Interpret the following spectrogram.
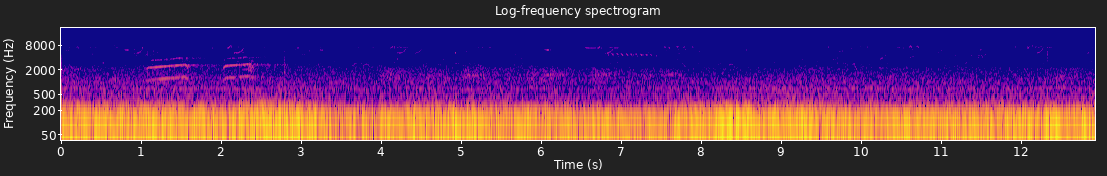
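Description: Outdoor ambience under a steady low rumble, with small birds chirping faintly and high throughout. Two short rising bird calls come about a second apart near the start.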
